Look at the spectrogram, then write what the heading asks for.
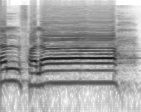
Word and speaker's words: الفلاح: چشمہ والا نہیں ہے، یہاں پر جو ہا ہے آخر میں فلاح کے آخر میں ہا یعنی بڑا والا یعنی ہا ہے، تو یہاں پر کیا ہے؟ ہا کو تلفظ ہونا چاہیے۔ حی علی الفلاح، اگر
